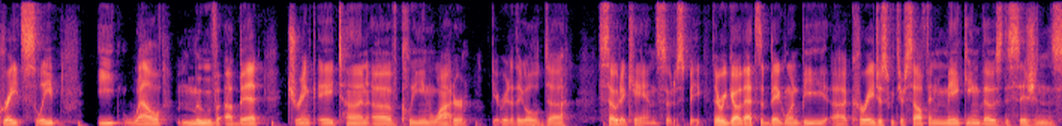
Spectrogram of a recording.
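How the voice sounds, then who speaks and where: With an ordinary speaking voice, a man talks at a fairly low pitch and a fairly slow pace over a quiet background. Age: 40s. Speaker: podcast host and coach. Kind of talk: motivational monologue.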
